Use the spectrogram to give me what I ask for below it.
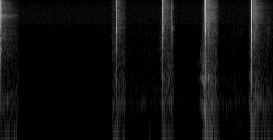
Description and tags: essen mysounds denis
loadstones clicking to each other
object, mysound, germany, Essen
